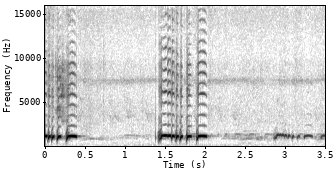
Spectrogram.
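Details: A singing local zebra dove, used to make other zebra doves respond. Two loud, harsh, stuttered coo bursts are separated by quiet, then a softer rolling phrase of evenly repeated notes follows.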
